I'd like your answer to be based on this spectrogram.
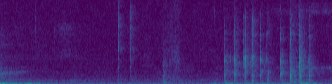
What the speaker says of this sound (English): So let's type in a program.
